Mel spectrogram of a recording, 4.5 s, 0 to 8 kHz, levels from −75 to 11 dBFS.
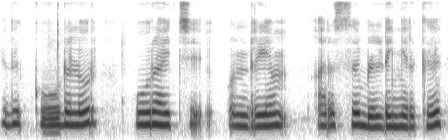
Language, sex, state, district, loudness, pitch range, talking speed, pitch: Tamil, female, Tamil Nadu, Nilgiris, -14 LUFS, 200-225 Hz, 95 wpm, 215 Hz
